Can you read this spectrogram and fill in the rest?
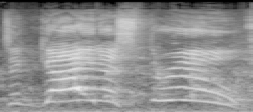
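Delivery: very high, loud, drawn-out gushing; mock awe. People online marvel at a dad feeding his children, in hammed-up awe. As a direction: overdo the reverence, nearly singing each word slowly.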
